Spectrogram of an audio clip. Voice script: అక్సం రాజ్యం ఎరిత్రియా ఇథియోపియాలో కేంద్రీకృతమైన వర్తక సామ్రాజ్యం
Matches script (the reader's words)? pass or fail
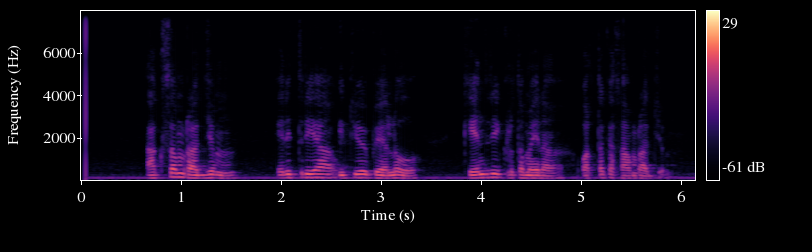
pass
